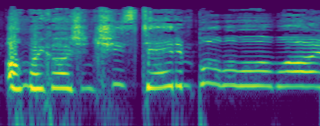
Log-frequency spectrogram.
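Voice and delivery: hammed-up grief, trailing into blah blah; lightly voiced frantic boyfriend; mock panicked hero. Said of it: "And he's like".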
